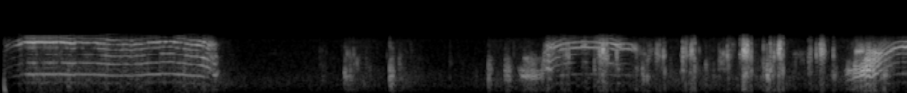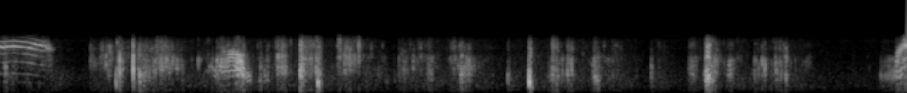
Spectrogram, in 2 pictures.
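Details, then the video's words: Frog found in a driveway, angered after being handled by a child: loud wavering, cat-like wails with stacked harmonics, several long drawn screams and shorter bursts, separated by clicks and rustling. "Frog or Cat!!"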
